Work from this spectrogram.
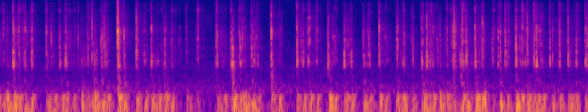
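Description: Fingertips of both hands type fast on the hollow plastic keys of a black plastic Logitech full-size keyboard resting on a desk. The result is a rapid, dense stream of short clacks with a hollow, thuddy low body and bright clicky tops, each key strike dying away almost instantly.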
